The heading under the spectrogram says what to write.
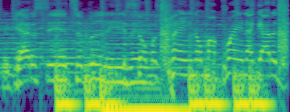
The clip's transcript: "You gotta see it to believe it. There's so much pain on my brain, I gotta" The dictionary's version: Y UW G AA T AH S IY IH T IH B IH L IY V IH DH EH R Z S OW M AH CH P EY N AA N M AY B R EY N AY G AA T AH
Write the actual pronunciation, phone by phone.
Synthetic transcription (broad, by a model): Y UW G AA T AH S IH T IH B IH L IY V IH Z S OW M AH S P EY N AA N M AY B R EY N AY G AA T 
